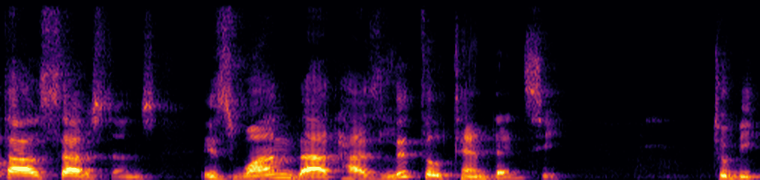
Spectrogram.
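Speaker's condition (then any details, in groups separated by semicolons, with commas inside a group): No condition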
